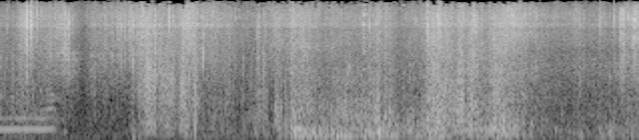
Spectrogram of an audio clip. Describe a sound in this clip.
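A small hand hoe scrapes through dry soil.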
